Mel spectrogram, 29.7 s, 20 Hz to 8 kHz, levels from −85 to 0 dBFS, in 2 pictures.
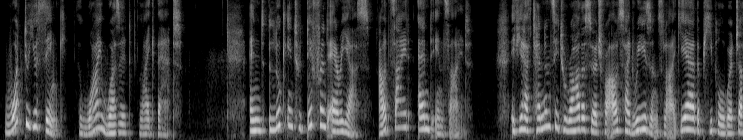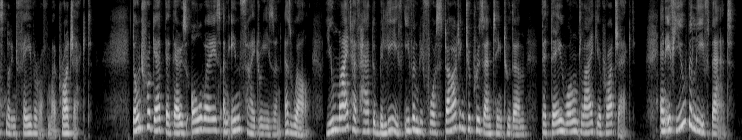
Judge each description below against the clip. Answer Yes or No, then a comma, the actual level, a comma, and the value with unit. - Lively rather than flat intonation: Yes, wide, 5.7 semitones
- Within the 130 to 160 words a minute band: Yes, average, 150 wpm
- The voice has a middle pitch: No, high, 210 Hz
